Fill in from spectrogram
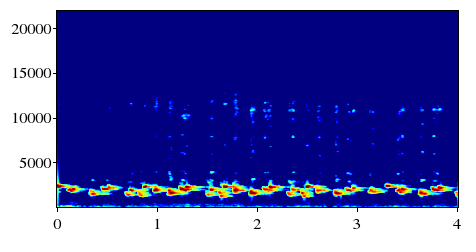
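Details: Female sooty-headed bulbul in breeding condition calling to a male: a steady run of short, bubbly whistled notes that dip and rise, about three per second, continuing without pause across the whole stretch.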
